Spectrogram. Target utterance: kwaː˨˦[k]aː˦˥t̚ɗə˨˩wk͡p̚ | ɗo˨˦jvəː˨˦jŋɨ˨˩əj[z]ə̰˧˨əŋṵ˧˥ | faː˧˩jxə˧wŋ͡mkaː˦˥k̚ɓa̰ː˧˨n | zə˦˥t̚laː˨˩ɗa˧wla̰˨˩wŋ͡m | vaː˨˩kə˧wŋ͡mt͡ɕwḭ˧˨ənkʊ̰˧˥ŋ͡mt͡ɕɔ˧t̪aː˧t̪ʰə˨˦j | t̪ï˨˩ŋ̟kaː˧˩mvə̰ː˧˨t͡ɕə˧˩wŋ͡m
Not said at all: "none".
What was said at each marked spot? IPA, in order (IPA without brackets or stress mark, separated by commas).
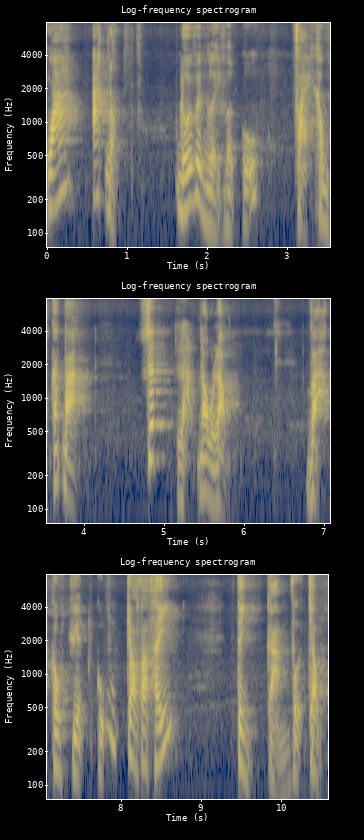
ʔ, v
